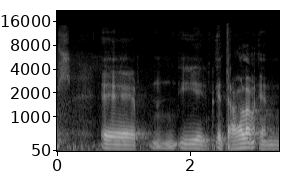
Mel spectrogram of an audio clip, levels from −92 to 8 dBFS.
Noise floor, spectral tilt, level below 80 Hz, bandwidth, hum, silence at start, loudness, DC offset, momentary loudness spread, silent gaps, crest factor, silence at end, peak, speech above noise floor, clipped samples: -53 dBFS; -7 dB/octave; -64 dBFS; 14.5 kHz; none; 0 s; -32 LUFS; under 0.1%; 16 LU; none; 20 dB; 0 s; -12 dBFS; 22 dB; under 0.1%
